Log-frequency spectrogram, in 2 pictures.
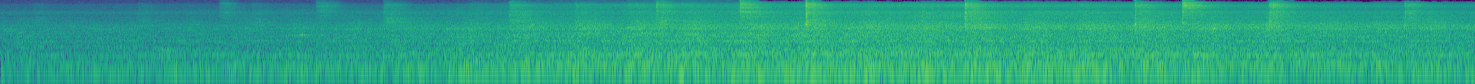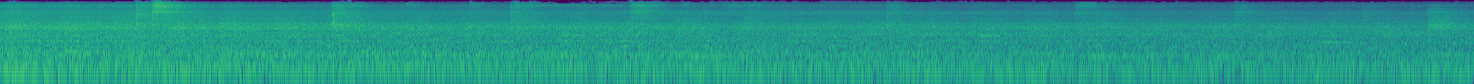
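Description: Local passenger train pulling into the station past the platform: a steady engine drone with wheel-and-rail noise swells over the first several seconds, then eases off as the train slows. Scattered sharp clicks from the wheels on the rails come during the loudest stretch.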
